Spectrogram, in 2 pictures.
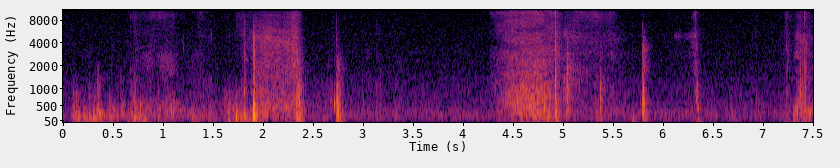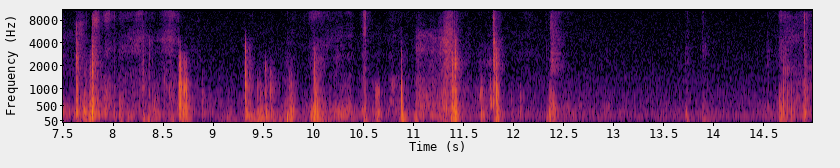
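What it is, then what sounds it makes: Glossy paper magazine pages. Fingertips with long nails rest on and rub the edges of an open glossy paper magazine, then slowly turn a page. Quiet, scattered taps, ticks and soft paper rustles are broken by a longer, brighter swish of the sliding page near the middle. More crisp nail clicks and crinkles follow over near silence.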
